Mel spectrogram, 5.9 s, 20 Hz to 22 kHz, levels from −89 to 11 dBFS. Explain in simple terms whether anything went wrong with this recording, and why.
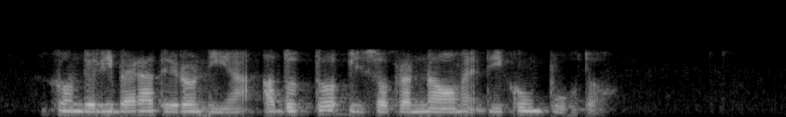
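Two things went wrong.

The whole recording passed through the G.729 codec, a compression method built for internet phone calls. It doesn't store the real sound. It stores a rough description of the voice and rebuilds it at the other end. The rebuilt voice is clearly rough and slightly artificial. It is also squeezed into a narrow telephone band, roughly 250 Hz to 3.6 kHz, so it sounds thin and muffled, with no deep bass and no crisp top.

There is also VoIP packet loss concealed by the speech codec. Small pieces of the signal went missing in transit. The decoder filled each gap by stretching the last sound it had, fading it out. The first gap is from 1.49 to 1.59 s, just before "adottò il soprannome di". About 60 ms was lost there. The second is from 4.23 to 4.35 s, just after "adottò il soprannome di", with about 40 ms lost. The voice stays weak or distorted for a moment after each one.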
